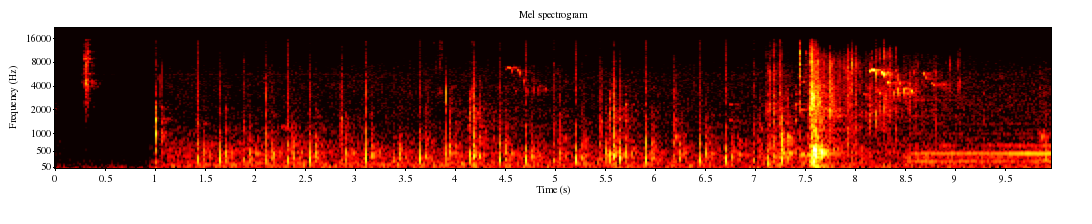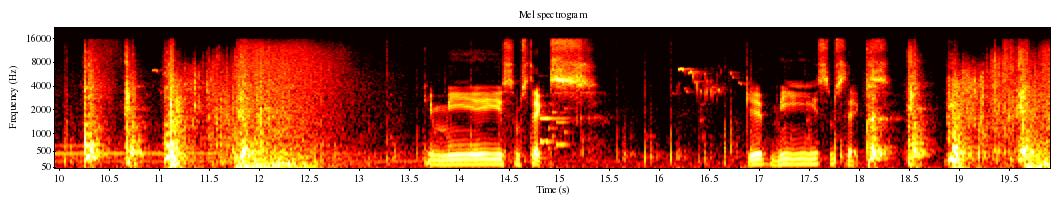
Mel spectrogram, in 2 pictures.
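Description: Footsteps pad over rocky ground.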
